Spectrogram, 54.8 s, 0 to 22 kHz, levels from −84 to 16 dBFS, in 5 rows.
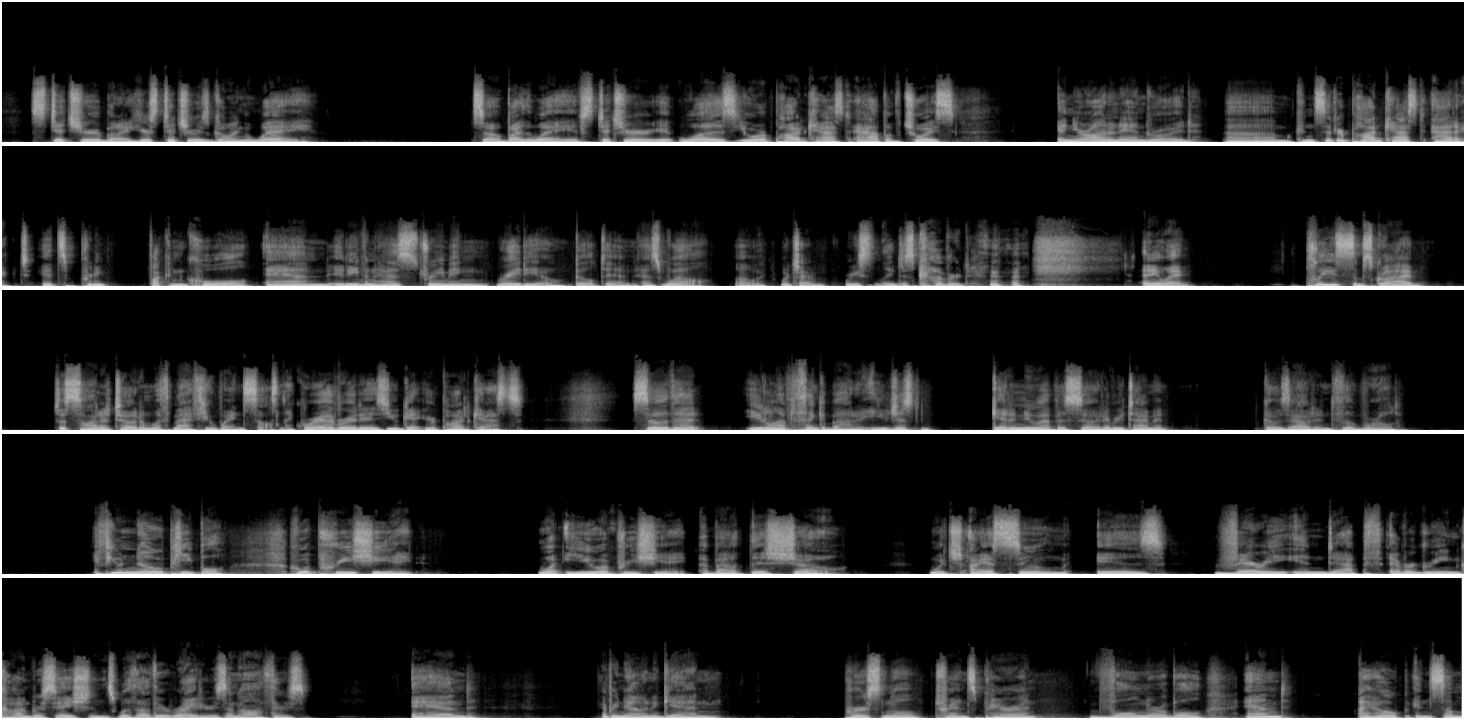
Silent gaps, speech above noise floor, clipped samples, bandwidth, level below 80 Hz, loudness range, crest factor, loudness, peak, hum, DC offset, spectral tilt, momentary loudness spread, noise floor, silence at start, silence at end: none; 67 dB; under 0.1%; 10 kHz; -28 dBFS; 3 LU; 8 dB; -12 LUFS; -2 dBFS; none; under 0.1%; -5.5 dB/octave; 7 LU; -77 dBFS; 0.25 s; 0 s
